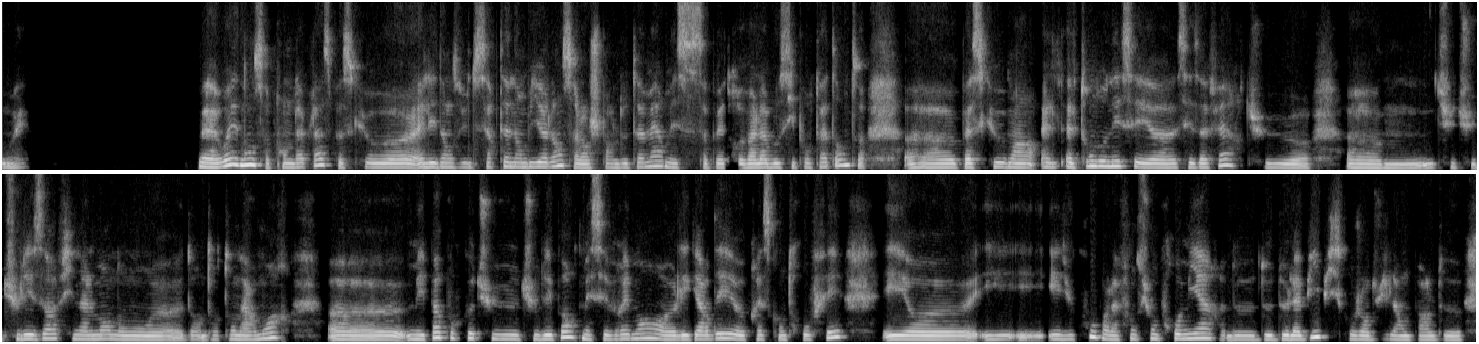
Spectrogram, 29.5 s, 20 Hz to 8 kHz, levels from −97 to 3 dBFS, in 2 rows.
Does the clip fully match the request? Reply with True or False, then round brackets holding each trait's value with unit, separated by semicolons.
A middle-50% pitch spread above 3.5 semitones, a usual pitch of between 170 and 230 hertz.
False (2.8 semitones; 185 Hz)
